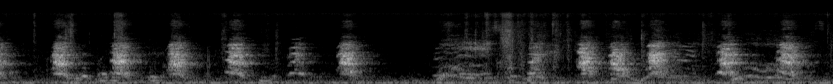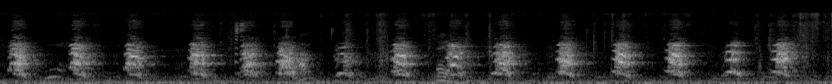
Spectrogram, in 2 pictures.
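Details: Three-year-old Boxer named Tyrion, keen on play and prey but not food, barking through a basic engagement and recall training session: a long, steady run of sharp barks, almost two each second, with a brief pause early on.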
